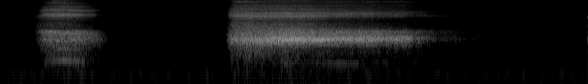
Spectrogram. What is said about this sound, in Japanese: やば、ちょっと緊張してきた。深呼吸しよう。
